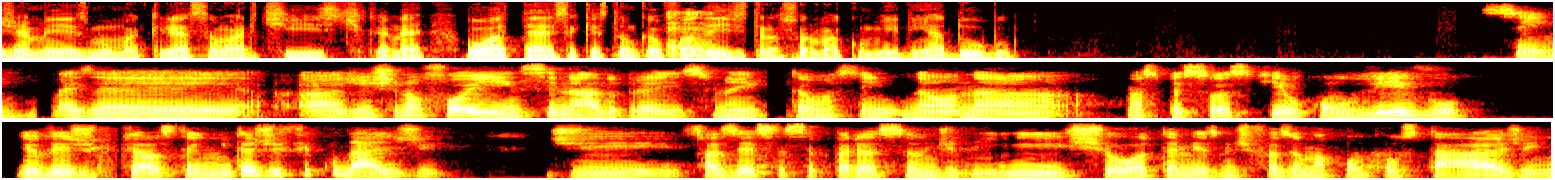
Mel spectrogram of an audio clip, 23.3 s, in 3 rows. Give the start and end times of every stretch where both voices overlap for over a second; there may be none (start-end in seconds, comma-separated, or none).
none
